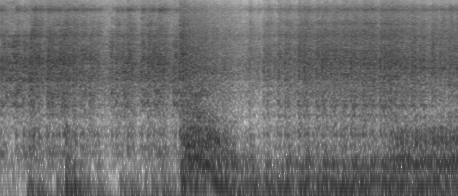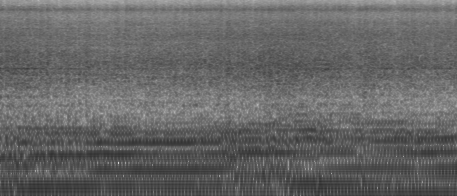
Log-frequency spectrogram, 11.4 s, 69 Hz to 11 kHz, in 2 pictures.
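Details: Ducati 999 twin, cold, on full choke after partial choke gave a backfire: lumpy, uneven idle after a rough catch, settling into a steady low throb. Normal cold idle on choke.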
